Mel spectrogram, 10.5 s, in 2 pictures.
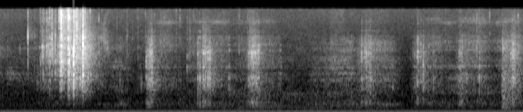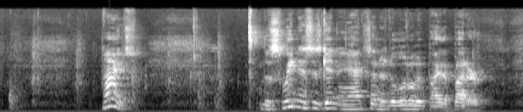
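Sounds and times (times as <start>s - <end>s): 
crunching Hard Bite Sweet Ghost Pepper potato chips from Canada: 0.0s - 7.8s
low hum: 0.0s - 10.4s
speech: 6.3s - 6.7s, 7.8s - 10.2s.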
